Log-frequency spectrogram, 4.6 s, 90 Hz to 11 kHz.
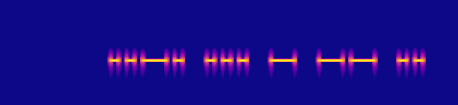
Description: Morse code, heard as a keyed tone, about 15 wpm, 700 Hz. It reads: FSTMI
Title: Code Groups - 5 Letters - 15wpm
